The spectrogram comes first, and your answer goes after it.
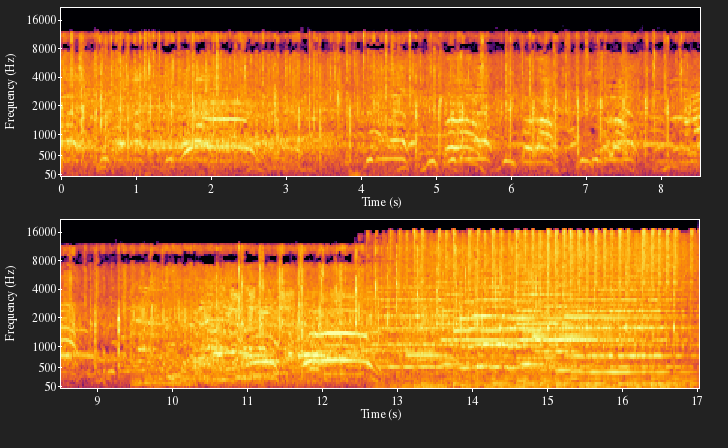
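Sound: supporters applauding and cheering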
